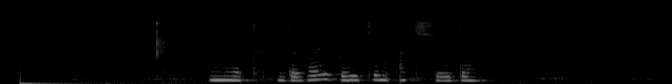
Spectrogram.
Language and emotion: Russian, neutral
